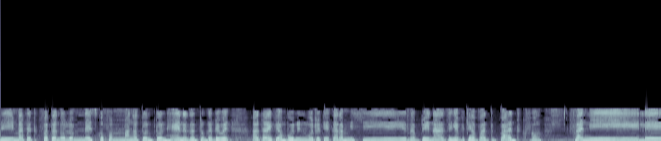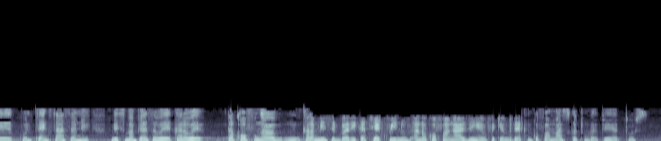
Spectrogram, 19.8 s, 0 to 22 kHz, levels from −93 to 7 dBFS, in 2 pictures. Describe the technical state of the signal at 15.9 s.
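At 15.9 s the signal is likely passing through heavy AAC compression, consistent with AAC-LC at around 16 kbps, leaving nothing above 5.1 kHz and a dull, smeared, warbling texture. The input also likely switched to a poorer device from 14.58 to 17.73 s, narrowing the band to below 3.8 kHz and adding new background noise about 30 dB under the speech, with no gap and no clear level change at either switch.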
